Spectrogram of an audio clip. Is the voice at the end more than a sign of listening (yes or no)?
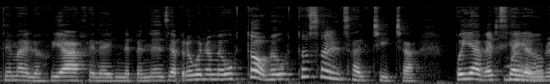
no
